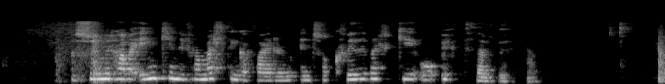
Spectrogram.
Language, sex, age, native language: Icelandic, female, 50-59, Icelandic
